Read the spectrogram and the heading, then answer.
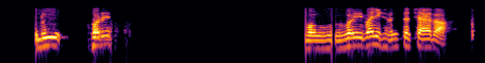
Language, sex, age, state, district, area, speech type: Manipuri, male, 18-30, Manipur, Kangpokpi, urban, conversation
